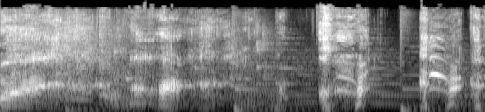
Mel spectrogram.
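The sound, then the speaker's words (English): Gagging and coughing from a feather tickling the back of the throat: a run of harsh, choking coughs and throat-clearing retches, loud and uneven, with several quick bursts near the end. “Just open wide and let the Halloween Feather tickle the back of your throat.”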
